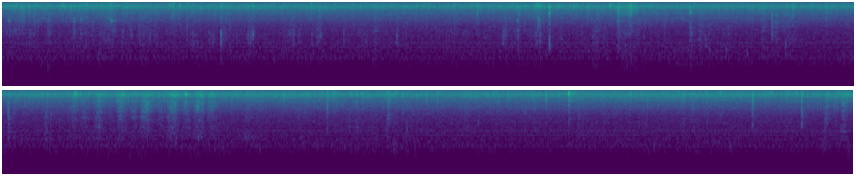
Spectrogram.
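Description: Chicken birria tacos frying on a hot flattop griddle: a steady sizzle with scattered small pops and crackles.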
